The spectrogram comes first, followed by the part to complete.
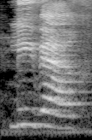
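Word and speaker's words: l'hiver: को हम बोलेंगे लीव हमने यहां पे एज को प्रोनाउंस नहीं किया है क्योंकि आप मैंने पहले भी बताया है क एच ट्रेंच में साइलेंट होता है तो हम इसको बोलेंगे लिवक सेकंड आता है हमारा समर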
